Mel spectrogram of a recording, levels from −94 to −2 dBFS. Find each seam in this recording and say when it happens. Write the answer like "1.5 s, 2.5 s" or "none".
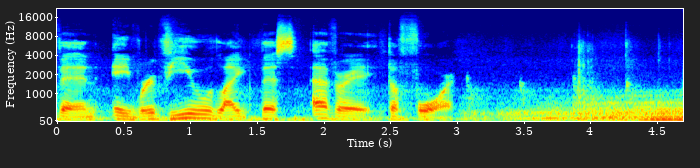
3.0 s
